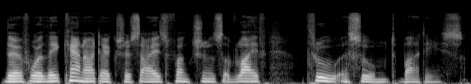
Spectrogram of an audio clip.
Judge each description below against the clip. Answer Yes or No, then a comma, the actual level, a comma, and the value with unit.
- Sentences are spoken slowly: Yes, slow, 125 wpm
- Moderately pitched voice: No, low, 125 Hz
